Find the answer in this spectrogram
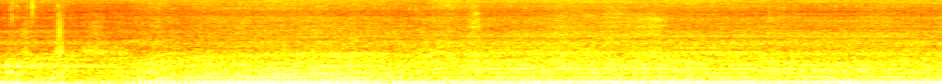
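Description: Motorcycle engine running at a steady low note while riding.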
